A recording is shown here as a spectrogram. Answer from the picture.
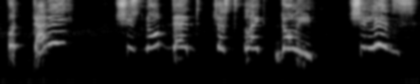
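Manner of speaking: put-on high, loud child's voice, earnest; insistent little girl. Daughter holding up her doll to daddy, high and insistent.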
